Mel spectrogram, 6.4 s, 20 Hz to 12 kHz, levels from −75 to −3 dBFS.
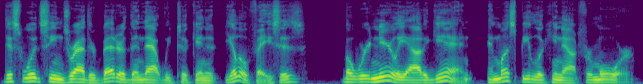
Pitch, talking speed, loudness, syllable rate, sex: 110 Hz, 235 wpm, -16 LUFS, 5.7 syllables/s, male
